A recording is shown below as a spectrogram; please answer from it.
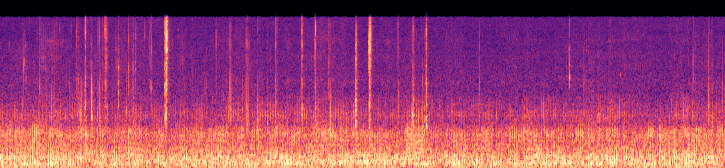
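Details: Several cats purring together in a soft, even, grainy rumble lasting the whole stretch, with frequent brief clicks and two louder taps.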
